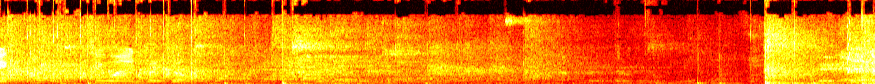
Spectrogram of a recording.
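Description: A volleyball served with a single sharp hand smack near the end, the loudest sound. Before it, voices of players and onlookers in the gym trail off, with a few scattered thuds of a ball on the hardwood floor.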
